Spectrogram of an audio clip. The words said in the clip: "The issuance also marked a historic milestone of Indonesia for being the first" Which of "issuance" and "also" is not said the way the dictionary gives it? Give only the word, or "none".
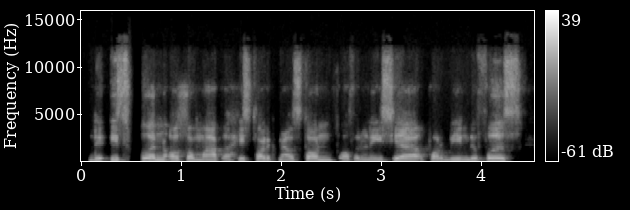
issuance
